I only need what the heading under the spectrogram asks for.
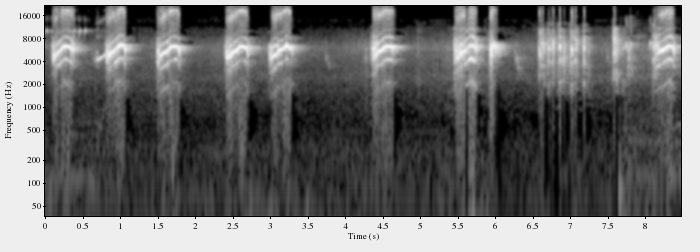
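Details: Orange-headed thrush song used as a lure track to prompt caged birds to sing: high, bright whistled phrases with a rising, hooked shape, repeated in short bursts roughly every second, with quiet gaps between them.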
